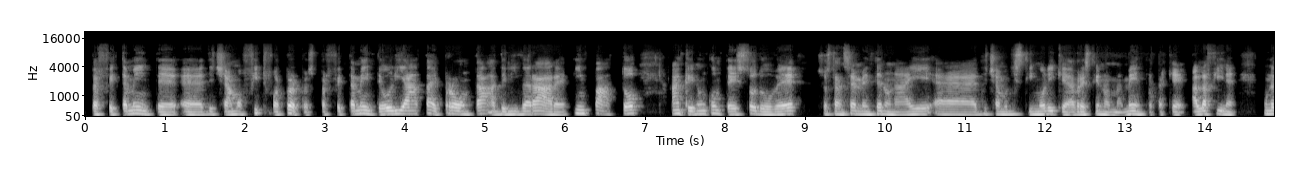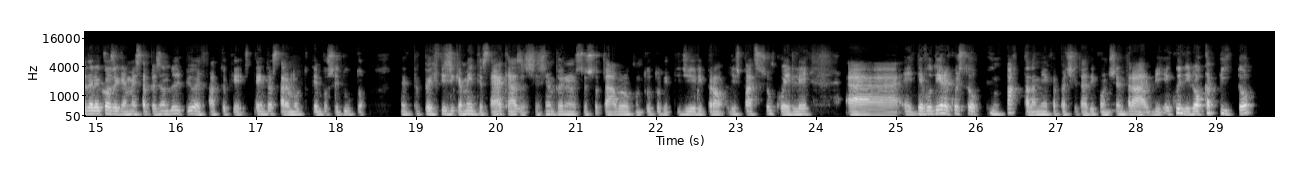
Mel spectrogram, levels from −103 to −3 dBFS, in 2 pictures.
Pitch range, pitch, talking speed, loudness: 125-145 Hz, 130 Hz, 175 wpm, -27 LUFS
